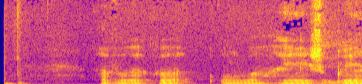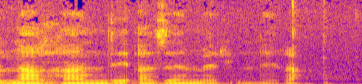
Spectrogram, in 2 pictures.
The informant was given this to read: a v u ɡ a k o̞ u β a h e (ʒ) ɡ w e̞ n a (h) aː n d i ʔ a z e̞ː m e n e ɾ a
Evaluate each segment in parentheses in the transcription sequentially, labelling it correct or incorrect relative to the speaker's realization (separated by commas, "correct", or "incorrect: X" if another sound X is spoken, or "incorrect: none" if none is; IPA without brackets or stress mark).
correct, correct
